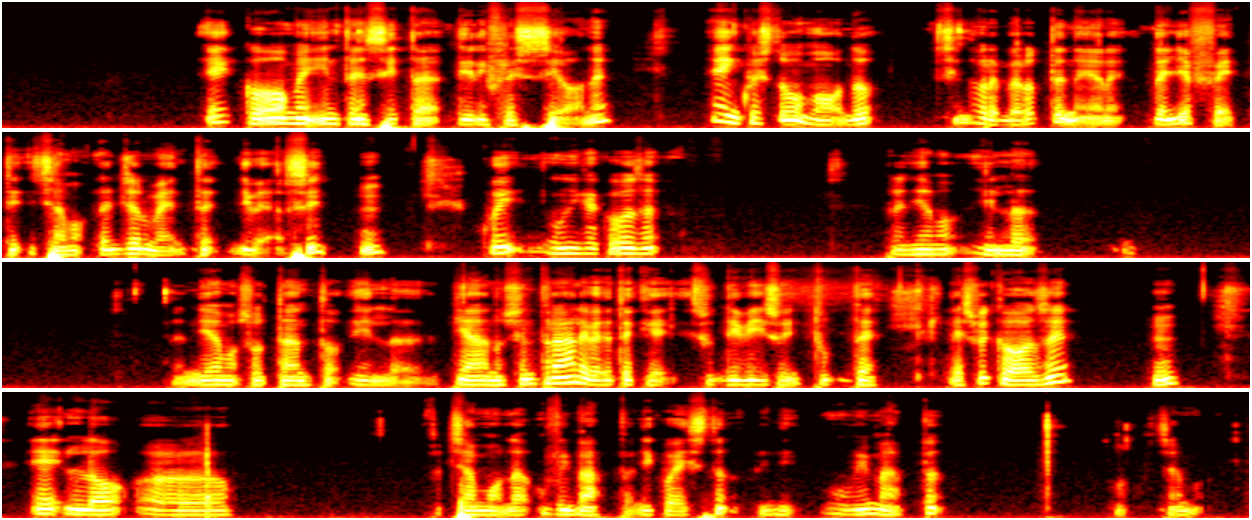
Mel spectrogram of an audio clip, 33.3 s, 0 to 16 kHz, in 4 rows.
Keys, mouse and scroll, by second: 0.7 middle click, 2.3-3.9 drag, 3.9 middle click, 4.9-6.6 drag, 18.0-19.7 right drag, 30.8 u.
